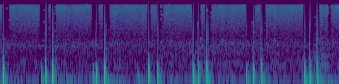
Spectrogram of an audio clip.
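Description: A wooden object is tapped, giving fourteen soft, dull, low thumps that arrive mostly in quick pairs and small clusters. Each knock dies away almost instantly, with nearly all the energy deep in the bass and no bright ring, so the taps sound muffled and heartbeat-like.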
